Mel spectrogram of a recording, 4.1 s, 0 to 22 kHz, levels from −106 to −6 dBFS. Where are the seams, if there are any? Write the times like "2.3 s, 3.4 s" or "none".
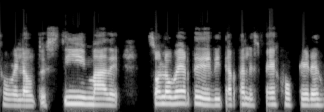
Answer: none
